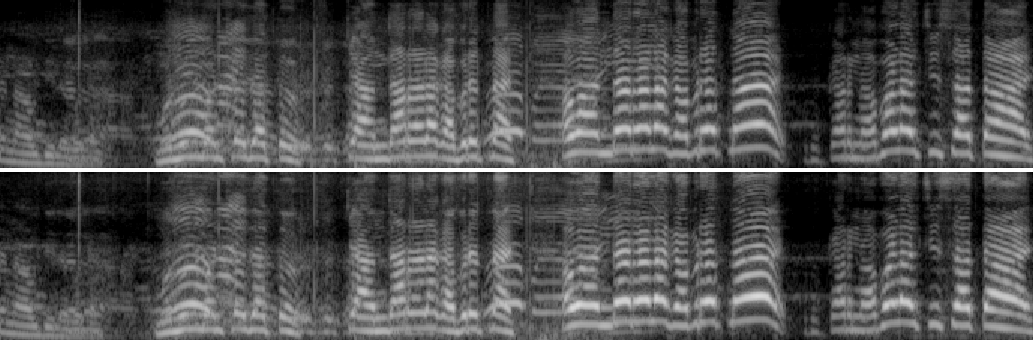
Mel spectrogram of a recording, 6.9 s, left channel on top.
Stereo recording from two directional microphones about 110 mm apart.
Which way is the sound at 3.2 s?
Centre (ahead or behind).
